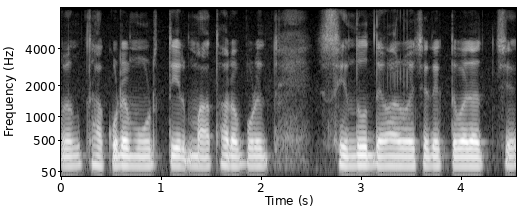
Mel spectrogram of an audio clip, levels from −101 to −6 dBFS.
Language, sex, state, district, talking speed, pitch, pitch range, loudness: Bengali, male, Jharkhand, Sahebganj, 145 wpm, 120 Hz, 120-125 Hz, -16 LUFS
